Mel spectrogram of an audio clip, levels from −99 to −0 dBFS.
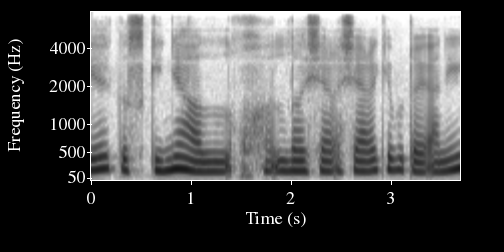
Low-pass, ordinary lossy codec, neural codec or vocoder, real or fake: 7.2 kHz; none; none; real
